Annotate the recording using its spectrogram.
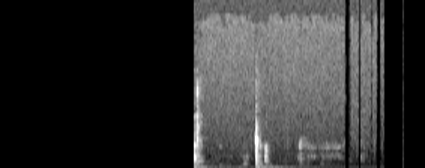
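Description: Near silence: nothing for the first two seconds, then two faint clicks about half a second apart.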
